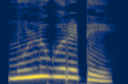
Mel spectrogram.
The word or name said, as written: ಮುಳ್ಳುಗೊರಟಿ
